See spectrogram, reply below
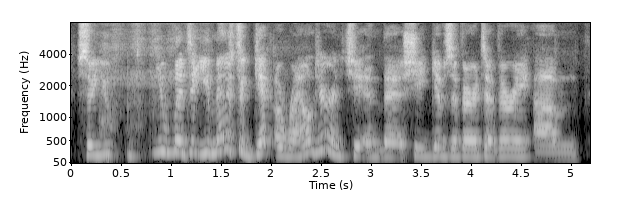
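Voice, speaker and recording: A man narrating a tabletop game as game master, pausing often with fillers and restarts. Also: high voice, a bit bright, slight background noise, rough recording. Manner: hesitant, many fillers and restarts.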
